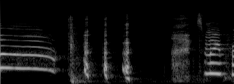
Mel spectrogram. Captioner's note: chuckles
